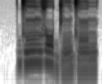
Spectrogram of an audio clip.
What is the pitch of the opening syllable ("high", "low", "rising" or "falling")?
high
